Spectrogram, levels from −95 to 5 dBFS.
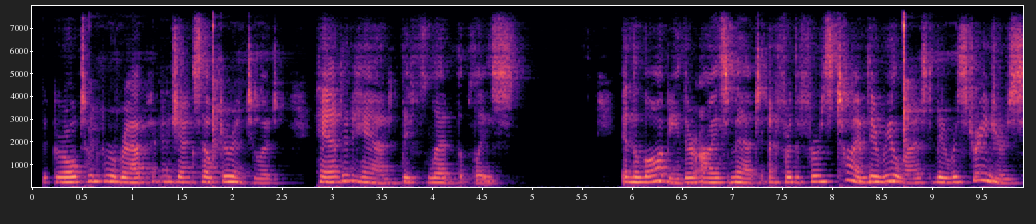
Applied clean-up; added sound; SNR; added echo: neural mask model DeepFilterNet 3.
